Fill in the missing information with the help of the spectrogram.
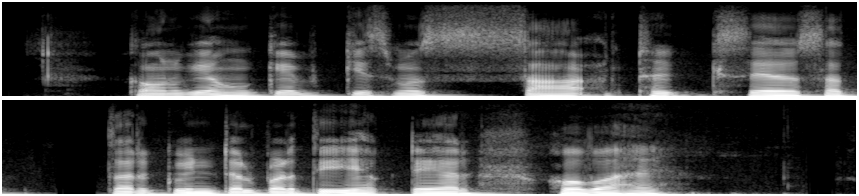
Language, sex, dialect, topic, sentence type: Magahi, male, Southern, agriculture, question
